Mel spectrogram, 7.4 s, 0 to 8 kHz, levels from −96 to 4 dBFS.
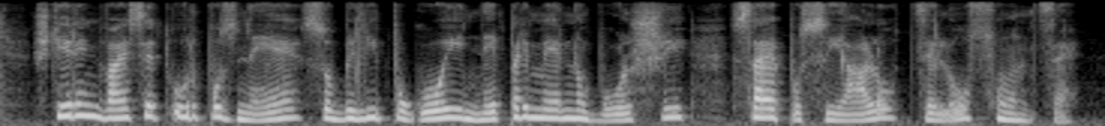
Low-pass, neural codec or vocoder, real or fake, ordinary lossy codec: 7.2 kHz; none; real; none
